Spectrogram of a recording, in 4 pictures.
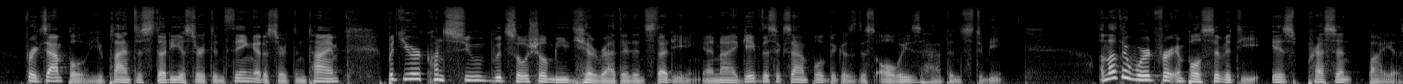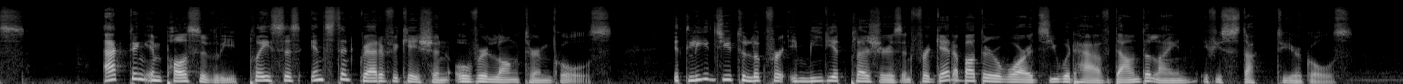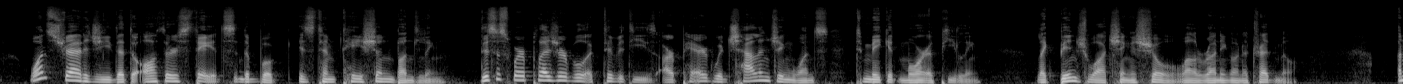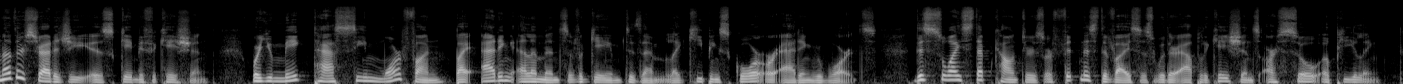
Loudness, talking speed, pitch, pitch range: -23 LUFS, 160 wpm, 115 Hz, 100-150 Hz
